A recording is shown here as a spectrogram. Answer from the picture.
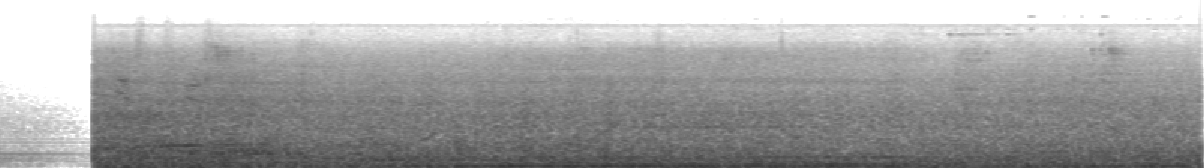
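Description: Outdoor city ambience: steady traffic noise with a strong low rumble, starting abruptly less than a second in.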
